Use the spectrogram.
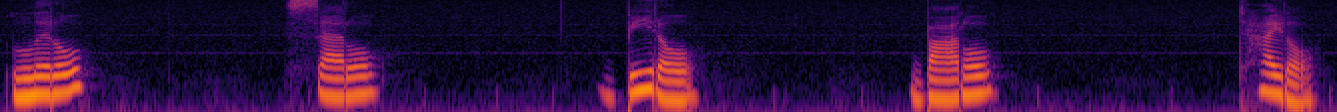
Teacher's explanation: examples of the T sound turning into a quick D sound due to the combination of a vowel sound, T or TT spelling, and then syllabic L.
